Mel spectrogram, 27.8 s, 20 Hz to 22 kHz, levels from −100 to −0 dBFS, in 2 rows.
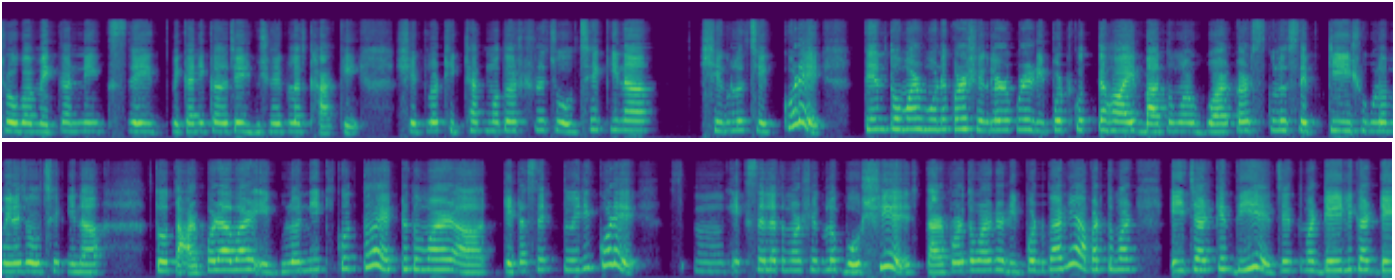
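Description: Throughout, crude rate conversion repeated samples unfiltered, fitting 44.1 kHz to 48 kHz, leaving a gritty, inharmonic fizz about 25 dB below the speech.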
